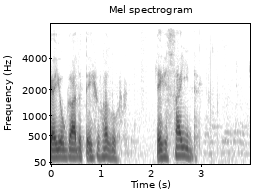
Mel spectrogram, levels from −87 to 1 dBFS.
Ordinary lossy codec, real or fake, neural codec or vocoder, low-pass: Opus, 64 kbps; real; none; 7.2 kHz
